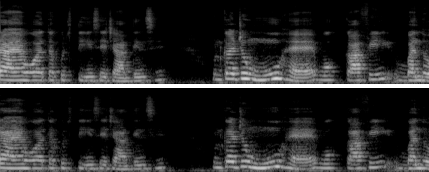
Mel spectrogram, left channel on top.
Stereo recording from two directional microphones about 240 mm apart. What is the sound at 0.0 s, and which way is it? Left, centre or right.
Speech, centre.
